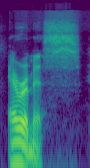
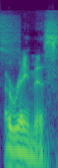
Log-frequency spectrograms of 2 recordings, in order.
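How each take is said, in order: First: The name does not sound like ignoramus. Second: The name sounds like ignoramus. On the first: The speaker calls it right. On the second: The speaker calls it wrong.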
